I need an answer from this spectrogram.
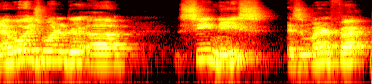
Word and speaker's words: Nice: HE says I'm going to take you to Nice. Yes, true. A long ago when we were both just kids I we looked at the map she goes that looks nice.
